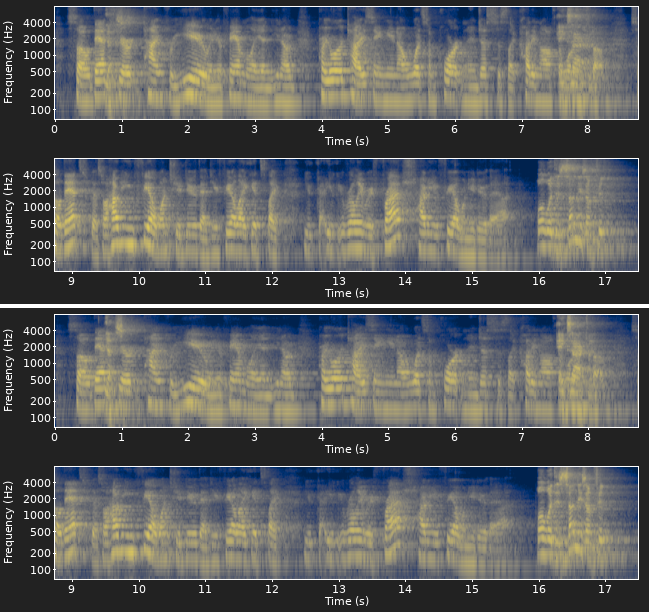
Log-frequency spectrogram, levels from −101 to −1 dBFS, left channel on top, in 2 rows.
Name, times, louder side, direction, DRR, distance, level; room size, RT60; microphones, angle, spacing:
voice 1, 0.2-15.6, left 3 dB, 35° left, 9 dB, 0.6 m, -26 dB
voice 2, 7.5-8.1 16.0-17.0, right 3 dB, 35° right, 3 dB, 1.6 m, -25 dB
27.5 x 9.4 x 4.8 m, 1.3 s
head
